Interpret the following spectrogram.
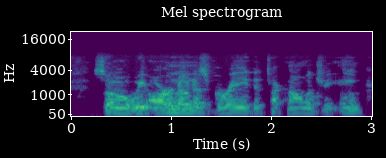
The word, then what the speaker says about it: Graid: we are known as grade the technology Inc grade as in g-r-a-d-e from a pronunciation that's not g rate um so let me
